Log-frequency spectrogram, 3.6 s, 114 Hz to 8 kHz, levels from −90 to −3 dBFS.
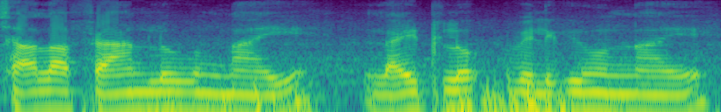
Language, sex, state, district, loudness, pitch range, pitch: Telugu, male, Telangana, Mahabubabad, -14 LUFS, 110-125 Hz, 120 Hz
